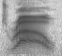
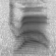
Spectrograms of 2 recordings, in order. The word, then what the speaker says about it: drow: game you play the drow how do you pronounce it that's right drow not dro okay yes and they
